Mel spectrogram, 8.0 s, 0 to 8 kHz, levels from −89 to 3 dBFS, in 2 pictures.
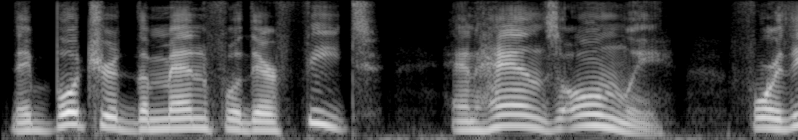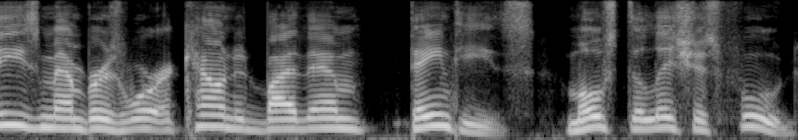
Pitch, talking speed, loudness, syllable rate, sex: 165 Hz, 160 wpm, -18 LUFS, 4.3 syllables/s, male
